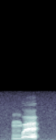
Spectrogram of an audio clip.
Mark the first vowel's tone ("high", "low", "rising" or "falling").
rising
